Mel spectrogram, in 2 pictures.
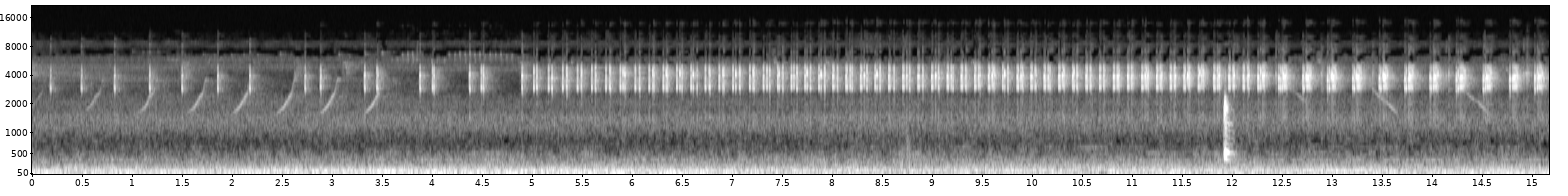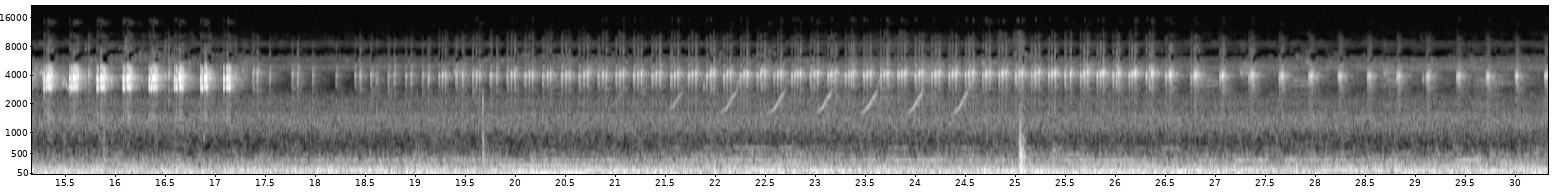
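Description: Insects calling in a fast pulsing buzz. One loud pulsing call swells from about five seconds in and cuts off abruptly a little past halfway, leaving a steadier, quieter pulsing chorus. Short falling bird chirps sound over it now and then.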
